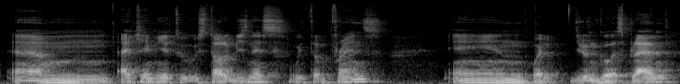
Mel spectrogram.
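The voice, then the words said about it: French accent. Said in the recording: “Sorry about the accent. ... I'm actually uh, Australian as well, so I'm French Australian”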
